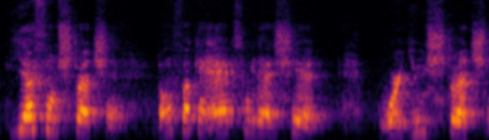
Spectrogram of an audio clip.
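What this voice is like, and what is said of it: Usual voice. Nothing is said of it.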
